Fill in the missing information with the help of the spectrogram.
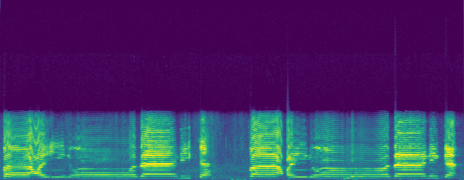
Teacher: اور یہاں پر بھی لام کی تنوین کی آواز کو ایک الف کی مقدار ناک میں چھپاتے ہوئے ہلکا غنہ کرتے ہوئے پڑھیں گے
